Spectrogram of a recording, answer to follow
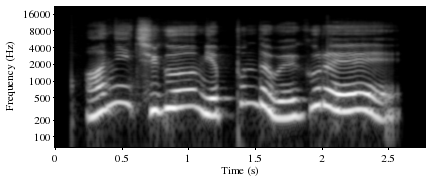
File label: joy; monologue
